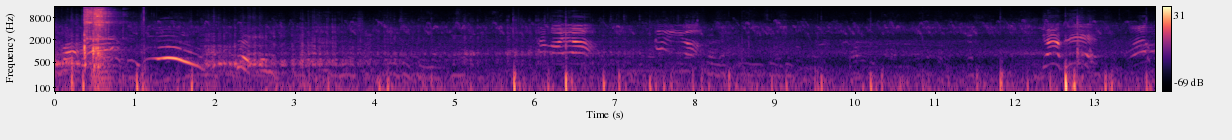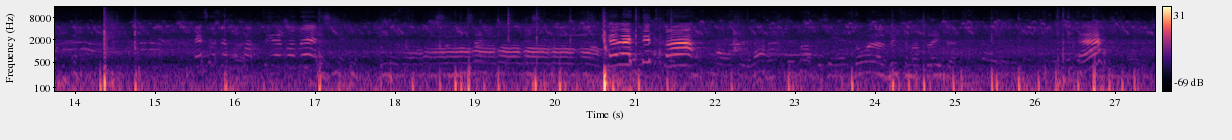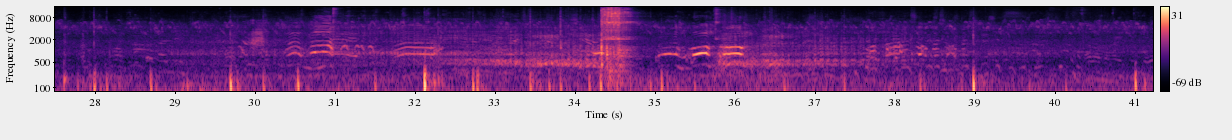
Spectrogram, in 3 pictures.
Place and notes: Family Park, Marsaskala, Malta - playground ambience
The rehabilitation of the closed landfill in Marsascala, used as a dumpsite in the 1970s, is one of the projects part financed by EU Funding for the rehabilitation of closed landfills in Malta & Gozo.
The Sant'Antnin Family Park is intended as a leisure area for both local and foreign visitors. The project is spread over 80 tumoli of land. In addition to the recreational park, works have also included the restoration of St. Anthony’s Chapel and the construction of a visitor centre, which serves as an education centre on waste management.
(SD702, DPA4060)
7 April 2017, 17:10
